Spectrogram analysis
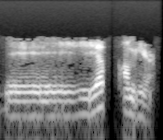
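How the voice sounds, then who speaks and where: A man's voice: fairly low pitch, flat delivery, drawn-out words, no room sound. A man speaking candidly and informally to a group on a conference call, repeating words and leaning on some with emphasis. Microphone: telephone. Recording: narrowband telephone conference line.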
